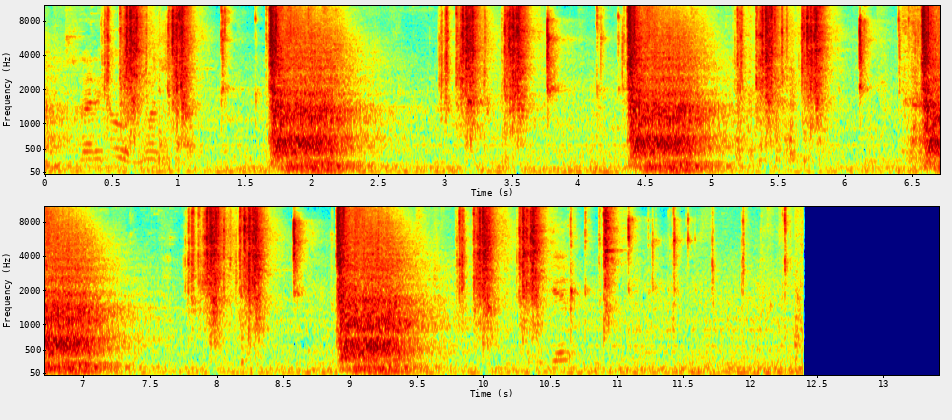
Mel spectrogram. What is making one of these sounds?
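A shotgun's pump action clacks back and forth.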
